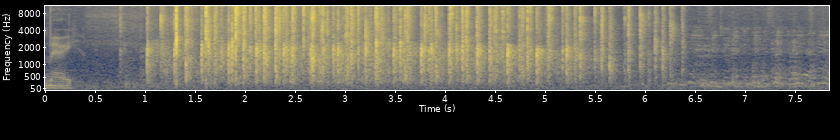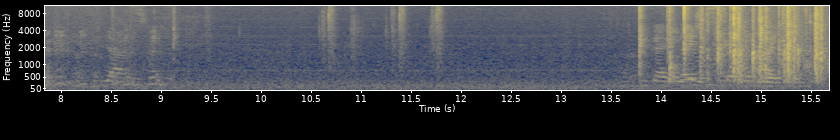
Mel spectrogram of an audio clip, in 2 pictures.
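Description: A group of people applauds.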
